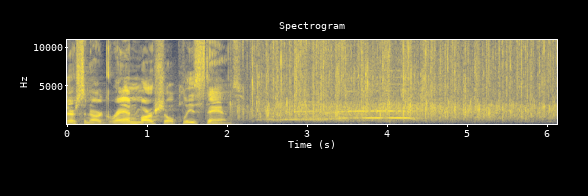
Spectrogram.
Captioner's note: applause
